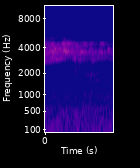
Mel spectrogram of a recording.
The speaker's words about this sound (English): The birds are jealous. I don't know if you can hear the birds in the background, listeners, but they're jealous of all the new helicopters. They're chiming in as they're like, no, this is our space.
